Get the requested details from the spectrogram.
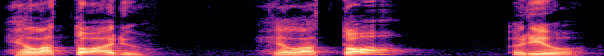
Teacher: a pronúncia paroxítona terminada em ditongo falava assim ó relatório relatório a penúltima sílaba a sílaba mais forte · A penúltima sílaba era a sílaba mais forte e a última, de fato, perdia a força.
